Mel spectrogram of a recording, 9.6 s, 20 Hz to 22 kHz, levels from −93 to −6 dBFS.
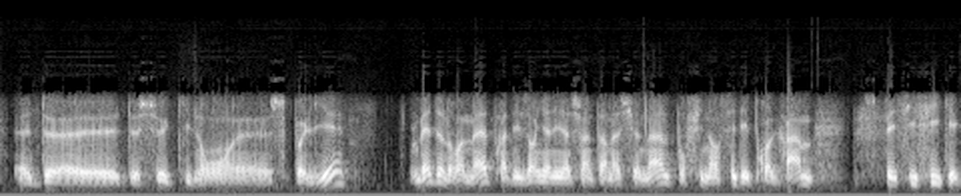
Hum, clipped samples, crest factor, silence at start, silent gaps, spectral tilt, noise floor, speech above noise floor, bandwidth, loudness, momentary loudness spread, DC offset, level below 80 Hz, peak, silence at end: none; under 0.1%; 14 dB; 0.15 s; none; -6.5 dB/octave; -45 dBFS; 31 dB; 4.9 kHz; -15 LUFS; 8 LU; 0.6%; -66 dBFS; 0 dBFS; 0 s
